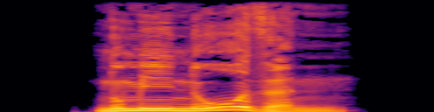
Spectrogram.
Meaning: inflection of numinos: 1. strong genitive masculine/neuter singular 2. weak/mixed genitive/dative all-gender singular 3. strong/weak/mixed accusative masculine singular 4. strong dative plural
- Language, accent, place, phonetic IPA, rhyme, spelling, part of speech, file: German, Germany, Berlin, [numiˈnoːzn̩], -oːzn̩, numinosen, adjective, De-numinosen.ogg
